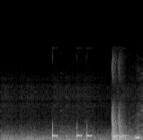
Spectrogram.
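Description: A scanner gives a few short electronic beeps.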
